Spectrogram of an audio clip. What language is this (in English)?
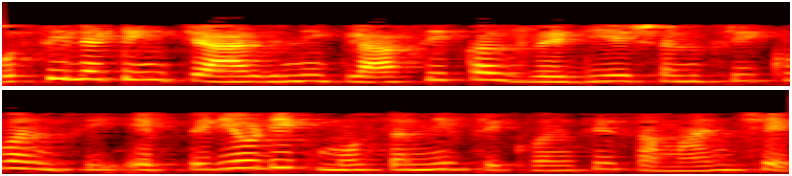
Gujarati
